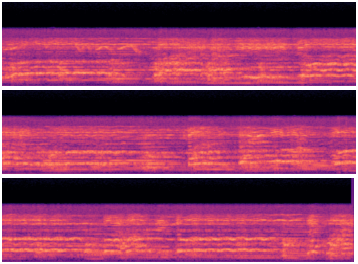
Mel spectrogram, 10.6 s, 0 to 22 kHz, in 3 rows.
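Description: Gramophone playing an Eclipse 78 rpm record of a music-hall medley: a vocal line with band accompaniment, in a thin, muffled old-recording sound with no highs.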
